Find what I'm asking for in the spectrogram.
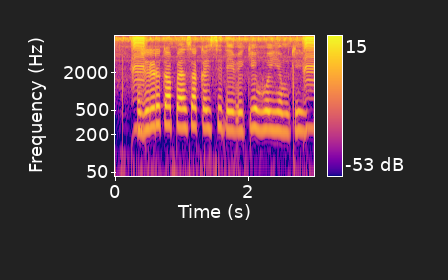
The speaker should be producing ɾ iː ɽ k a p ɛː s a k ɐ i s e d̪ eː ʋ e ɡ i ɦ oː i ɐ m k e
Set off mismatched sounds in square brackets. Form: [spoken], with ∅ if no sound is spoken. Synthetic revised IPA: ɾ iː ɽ k a p ɛː s a k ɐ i s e d̪ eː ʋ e [k] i ɦ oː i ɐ m k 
